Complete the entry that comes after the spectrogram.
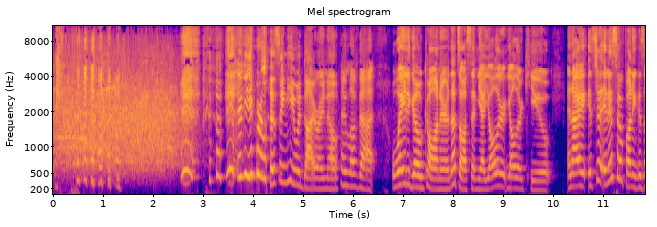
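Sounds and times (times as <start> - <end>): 
crowd applause and cheering sound effect: 0.0 - 3.2
laughter: 0.0 - 4.4
speech: 0.5 - 1.6, 2.5 - 11.8.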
